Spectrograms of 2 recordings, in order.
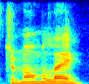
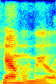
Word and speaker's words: chamomile: and I think they did it on purpose mispronouncing chamomile as chamom and I laugh so hard. Every time somebody said chamomile, I'm in my head saying chamom.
